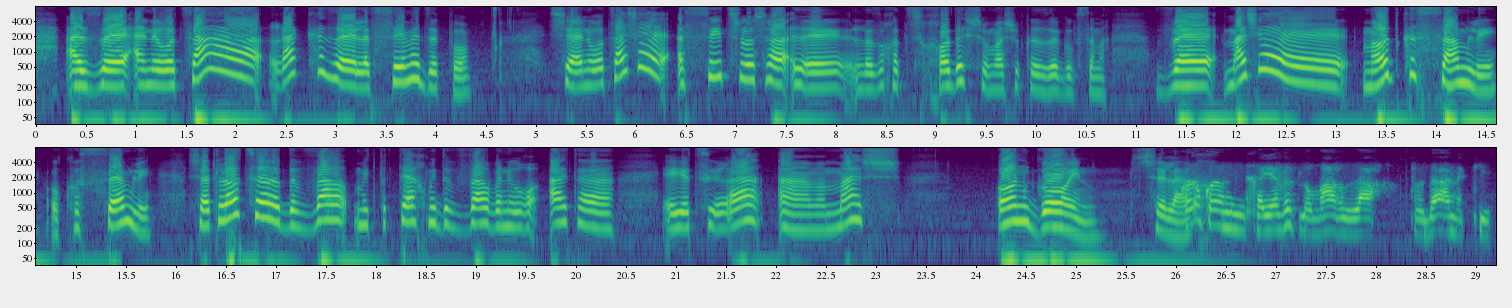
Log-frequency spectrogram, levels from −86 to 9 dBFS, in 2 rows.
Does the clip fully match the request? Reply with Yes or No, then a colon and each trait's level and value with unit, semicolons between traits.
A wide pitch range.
Yes: wide, 5.9 semitones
